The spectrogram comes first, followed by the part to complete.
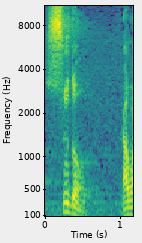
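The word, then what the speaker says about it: pseudo: 단어가 있어요 그것이 pseo 그래서 앞에 피자의 음이 소리나지 않는 묵음이 그래서 수도라고 하는 그런 말인데 그것은 거짓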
